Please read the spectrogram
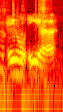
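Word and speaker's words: Analea: So it's spelled A-N-A-L-E-A. I don't know if you can spell that out, but that's anal. So that's Analia.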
